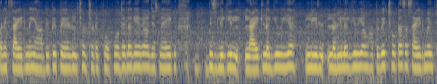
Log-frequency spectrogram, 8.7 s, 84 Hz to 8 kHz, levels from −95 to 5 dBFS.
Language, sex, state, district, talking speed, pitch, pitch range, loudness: Hindi, female, Odisha, Nuapada, 240 wpm, 210 Hz, 205-220 Hz, -17 LUFS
